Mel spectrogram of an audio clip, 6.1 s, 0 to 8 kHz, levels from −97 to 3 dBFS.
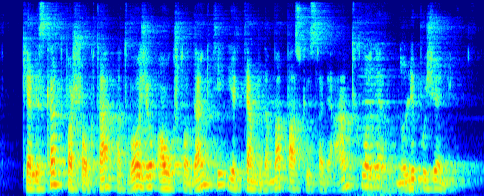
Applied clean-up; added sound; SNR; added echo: neural separator model SepFormer DNS4.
